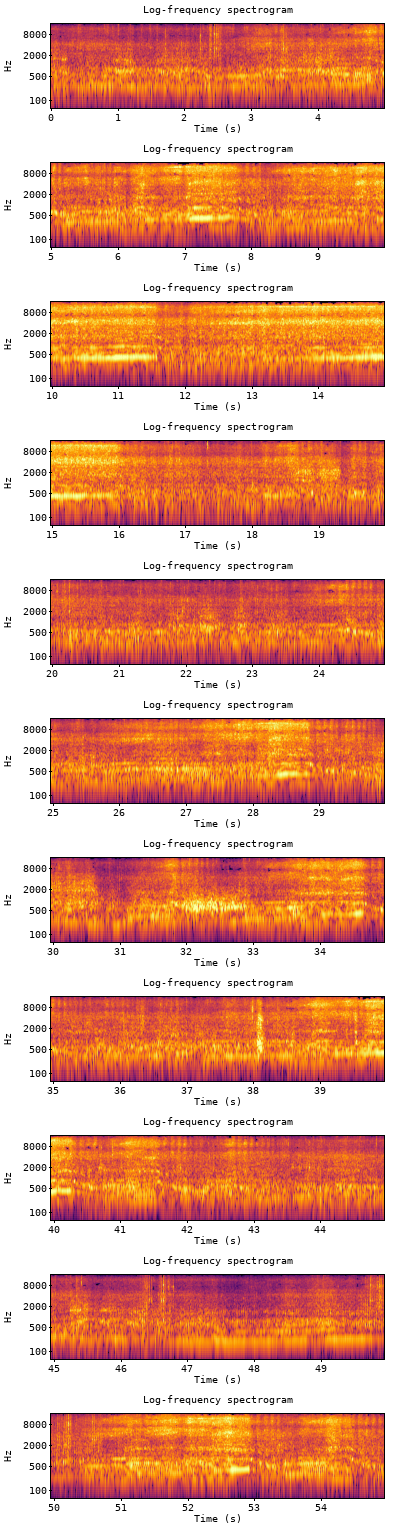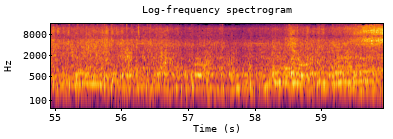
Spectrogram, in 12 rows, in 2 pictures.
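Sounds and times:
race car engine revving: 0:23.4 - 0:59.9.

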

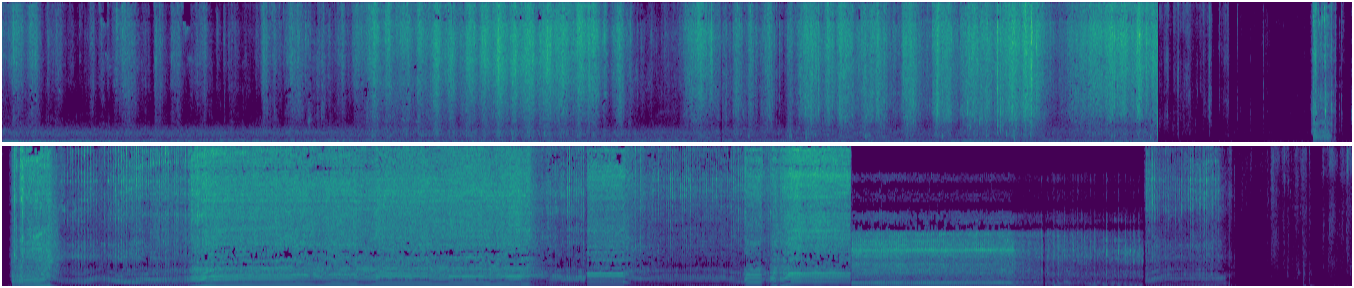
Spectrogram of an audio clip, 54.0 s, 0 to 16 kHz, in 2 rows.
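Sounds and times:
pole saw cutting wood: 0:13.7 - 0:23.2, 0:26.2 - 0:51.7.

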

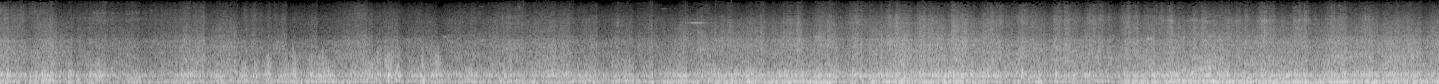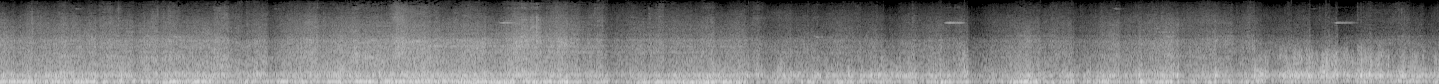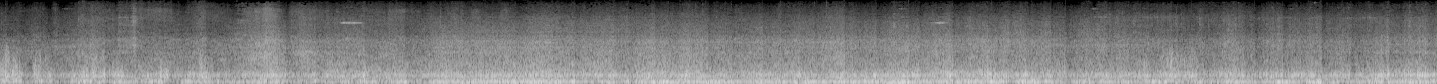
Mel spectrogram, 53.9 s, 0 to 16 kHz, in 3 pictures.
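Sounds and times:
freight train wheels rumbling: 0:00.0 - 0:53.9
wheels clacking over rail joints: 0:00.0 - 0:53.9
faint high wheel squeaks: 0:34.6 - 0:35.0, 0:40.2 - 0:40.6.

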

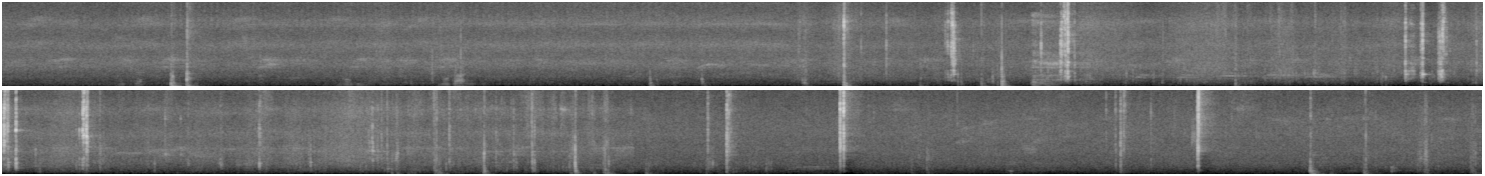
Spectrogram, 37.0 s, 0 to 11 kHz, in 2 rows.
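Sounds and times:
camping gear clicks and knocks: 0:10.0 - 0:13.6, 0:17.4 - 0:26.4.

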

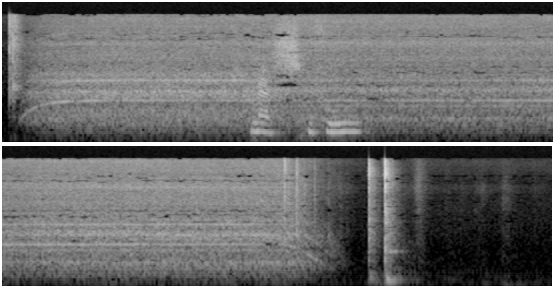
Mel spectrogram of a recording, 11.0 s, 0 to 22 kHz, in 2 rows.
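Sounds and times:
heat tool blowing: 0:00.1 - 0:08.9.

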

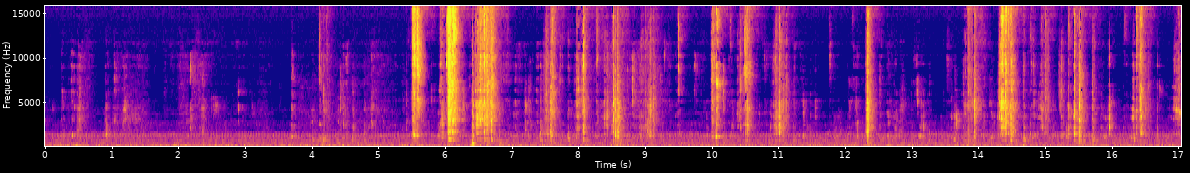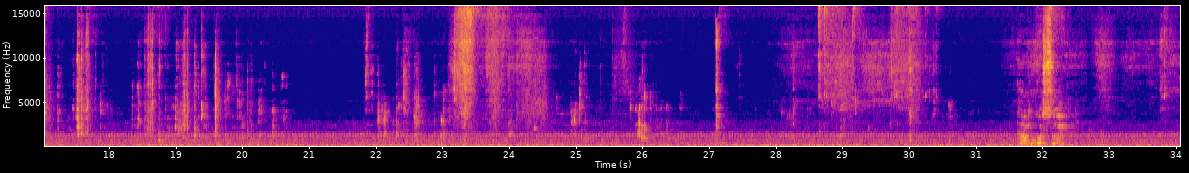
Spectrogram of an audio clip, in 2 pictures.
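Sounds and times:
dog chewing hard treat: 0:00.0 - 0:20.7
steady low hum: 0:00.0 - 0:34.0.

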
